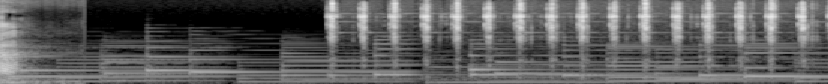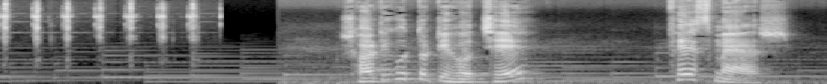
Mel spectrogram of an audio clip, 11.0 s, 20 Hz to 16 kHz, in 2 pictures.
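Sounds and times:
background music with held notes: 0:00.0 - 0:11.0
fast clock ticking: 0:02.2 - 0:07.0.

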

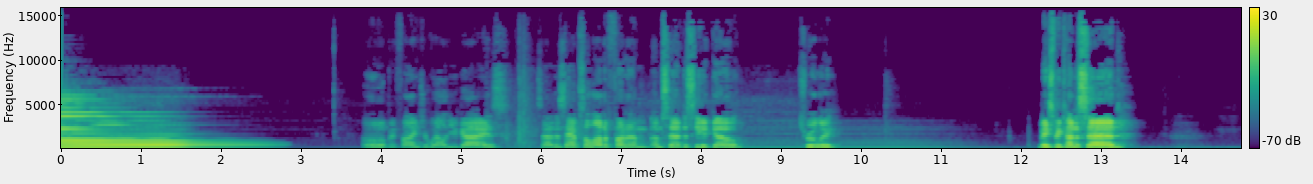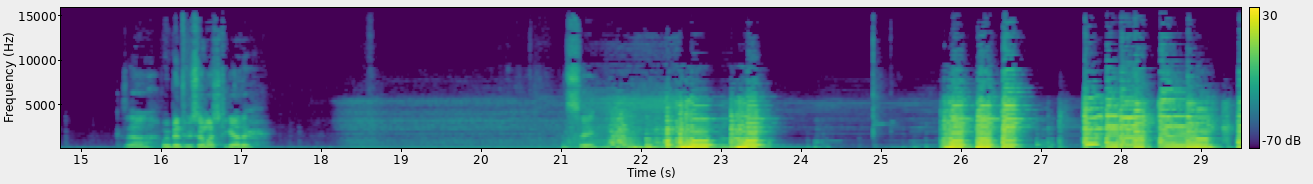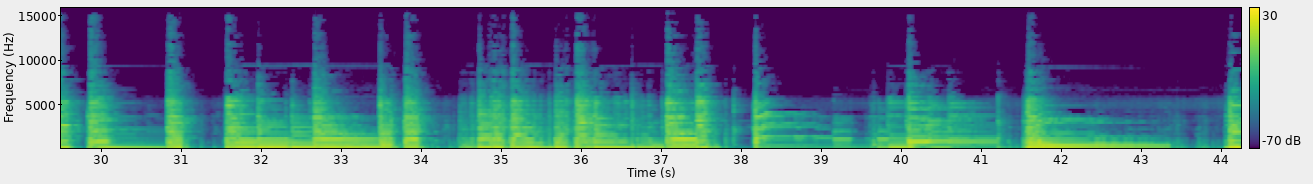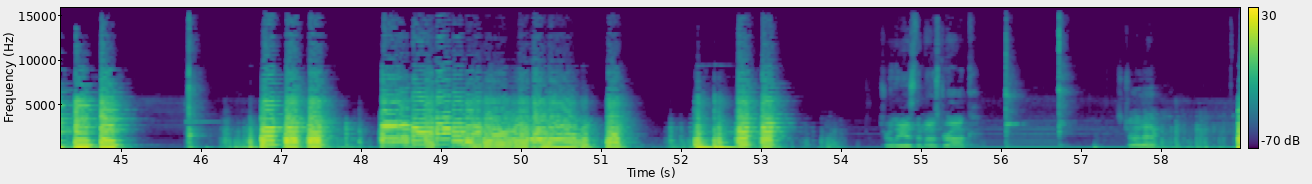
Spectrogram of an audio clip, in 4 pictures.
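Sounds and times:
electric guitar riffs and chords: 0:00.0 - 0:02.8, 0:21.4 - 0:23.9, 0:25.4 - 0:45.2, 0:46.2 - 0:54.0.

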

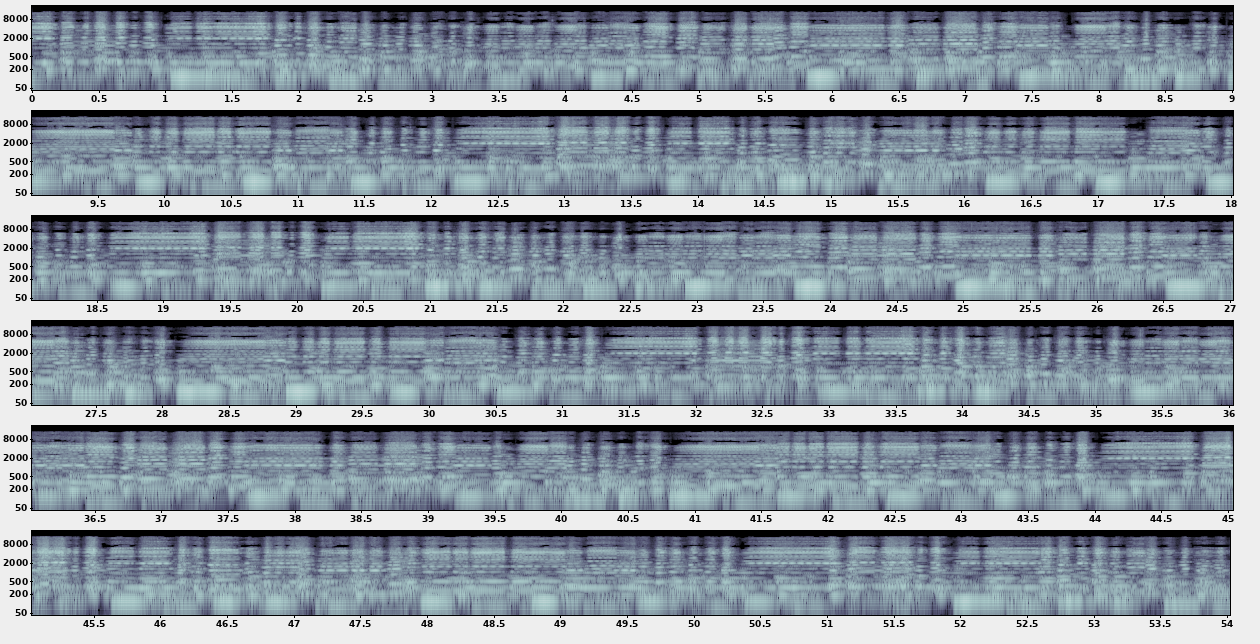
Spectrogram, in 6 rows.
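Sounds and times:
accordion-led band playing a jig: 0:00.0 - 0:54.0.

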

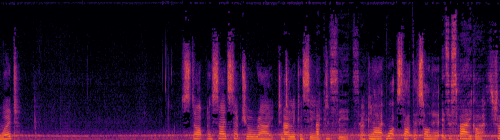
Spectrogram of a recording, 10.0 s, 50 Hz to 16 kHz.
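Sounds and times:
faint steady drone: 0:00.0 - 0:10.0
low background hiss: 0:00.0 - 0:10.0.

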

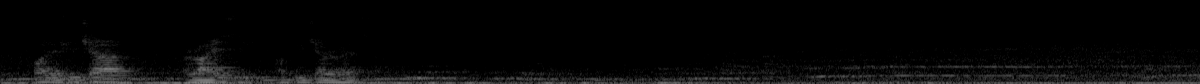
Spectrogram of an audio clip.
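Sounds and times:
faint steady hum: 0:00.0 - 0:12.0
low steady rumble: 0:00.0 - 0:12.0.

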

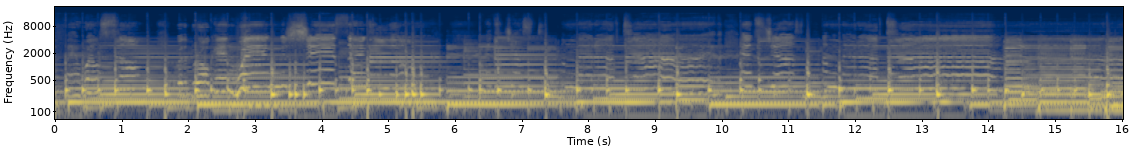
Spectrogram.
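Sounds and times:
bongos: 0:00.0 - 0:16.0
electric guitar: 0:00.0 - 0:16.0
woman singing with vibrato: 0:00.0 - 0:16.0.

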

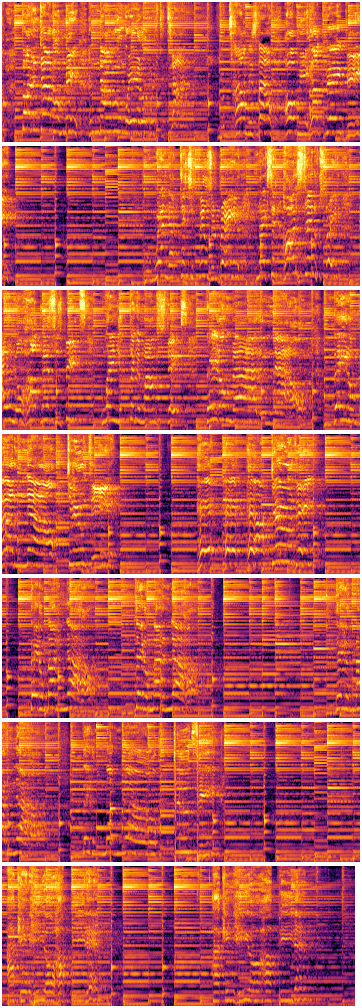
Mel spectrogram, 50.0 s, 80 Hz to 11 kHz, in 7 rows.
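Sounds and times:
acoustic guitar strumming: 0:00.0 - 0:50.0
bending melody line: 0:00.0 - 0:50.0.

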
